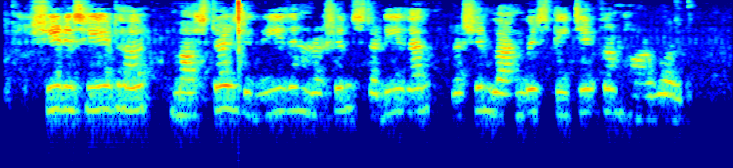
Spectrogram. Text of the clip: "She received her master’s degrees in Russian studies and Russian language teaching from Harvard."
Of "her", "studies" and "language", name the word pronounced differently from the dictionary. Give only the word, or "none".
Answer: none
